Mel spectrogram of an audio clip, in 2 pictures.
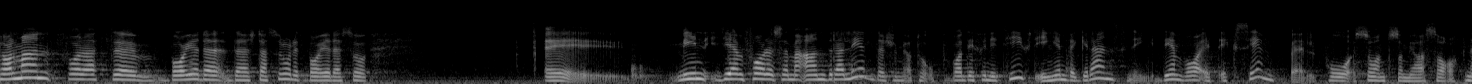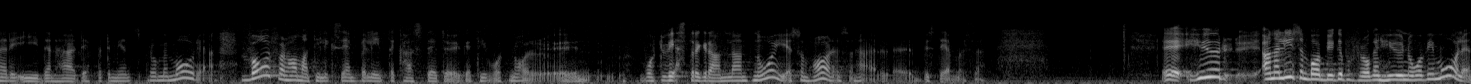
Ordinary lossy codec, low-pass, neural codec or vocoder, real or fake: Opus, 32 kbps; 7.2 kHz; none; real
